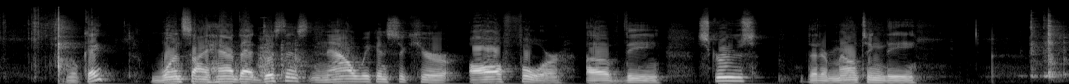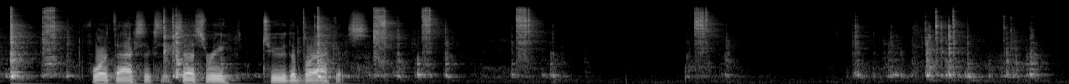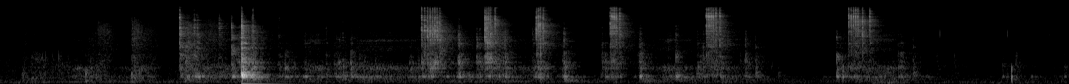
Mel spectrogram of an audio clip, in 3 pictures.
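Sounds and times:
metallic clicking of hand tool: 0:25.6 - 0:27.8, 0:28.4 - 0:29.0, 0:29.8 - 0:30.5.

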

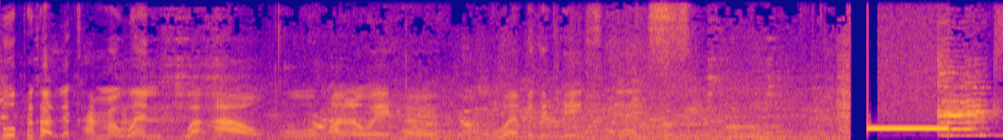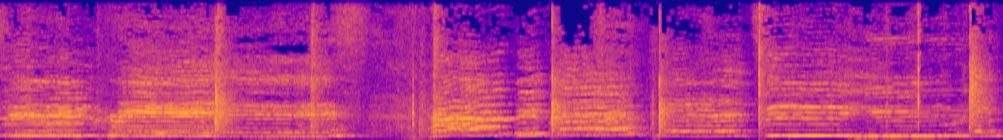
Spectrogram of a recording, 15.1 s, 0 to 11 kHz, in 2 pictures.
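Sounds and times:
high-pitched voices singing: 0:07.0 - 0:15.0
hands clapping rhythmically: 0:09.1 - 0:13.5, 0:14.2 - 0:15.0.

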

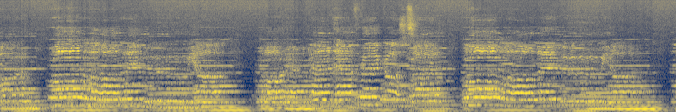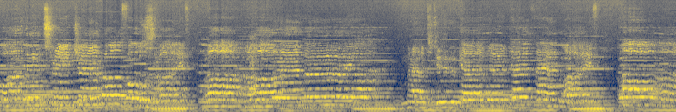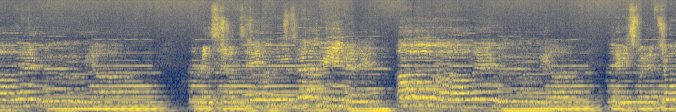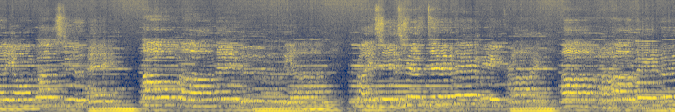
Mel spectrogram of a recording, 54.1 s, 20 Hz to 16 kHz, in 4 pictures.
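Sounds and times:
group singing a church song: 0:00.0 - 0:54.0
low accompaniment notes: 0:00.0 - 0:54.0.

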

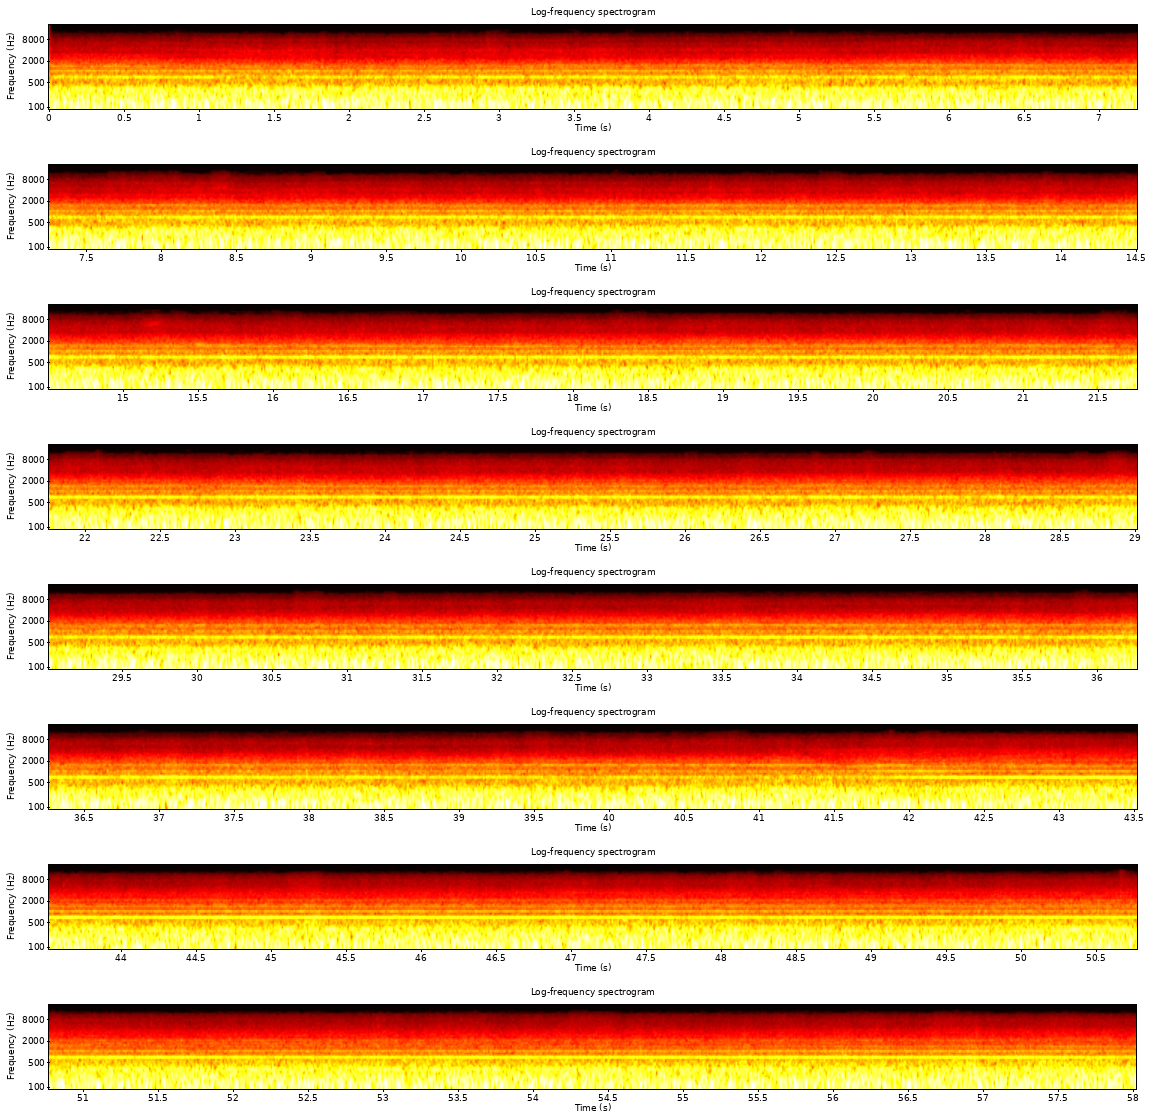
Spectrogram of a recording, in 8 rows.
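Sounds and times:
airflow and engine rush: 0:00.0 - 0:58.0
steady whining tones: 0:29.0 - 0:58.0.

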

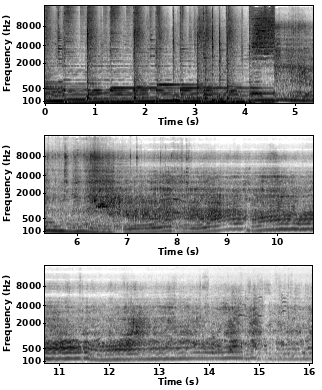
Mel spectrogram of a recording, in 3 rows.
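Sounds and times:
rally car engine revving: 0:03.1 - 0:16.0
tyres sliding on gravel: 0:04.4 - 0:10.0.

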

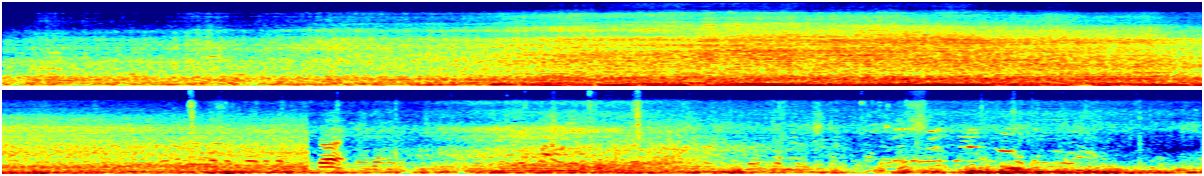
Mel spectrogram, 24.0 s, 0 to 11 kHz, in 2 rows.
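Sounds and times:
street background noise: 0:00.0 - 0:24.0
vehicle driving past: 0:01.4 - 0:13.7, 0:16.2 - 0:20.0.

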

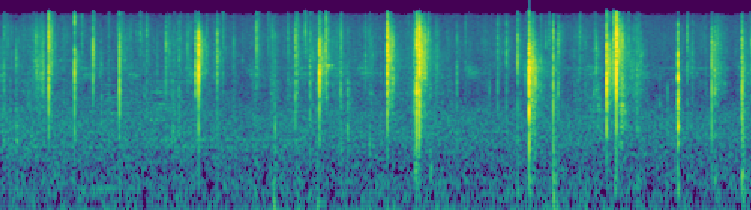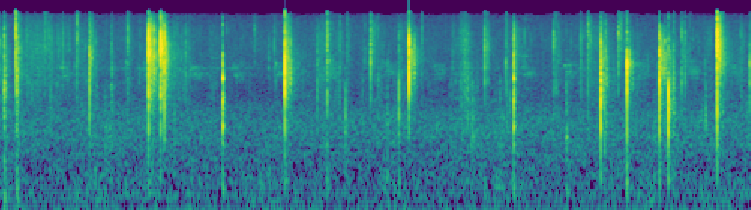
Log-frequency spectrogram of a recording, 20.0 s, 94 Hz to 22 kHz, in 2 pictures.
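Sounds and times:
low steady fire hiss: 0:00.0 - 0:20.0
wood fire crackling and popping: 0:00.0 - 0:20.0.

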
